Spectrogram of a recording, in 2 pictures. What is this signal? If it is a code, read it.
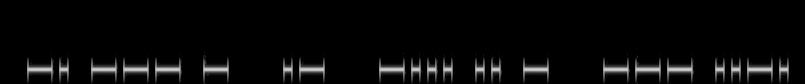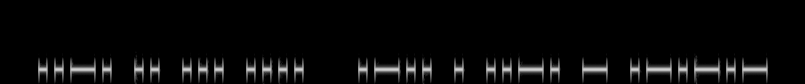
Morse code, heard as a keyed tone, about 15 wpm, 700 Hz. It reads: NOT A BIT OF FISH LEFT.
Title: Sentences from Top 1000 Words - Review Part 1 - 15wpm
